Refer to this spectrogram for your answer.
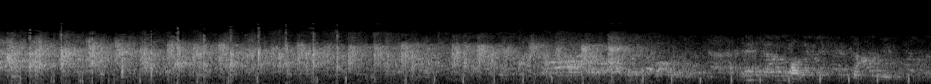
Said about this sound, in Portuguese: Ora bem, senhores deputados, muito obrigado pelas vossas simpáticas palmas.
